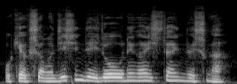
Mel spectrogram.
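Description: A man's voice: fairly high pitch, fairly even intonation, fast talker, warm tone, husky, voice pushed up. A man voicing a timid, polite hotel parking attendant who speaks hesitantly and apologetically. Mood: apologetic.

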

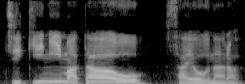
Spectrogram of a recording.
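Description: A ruthless usurper king, acted by a woman, in a smooth, lowish voice. The delivery is theatrical and imperious, coarse in its scorn, as in a classical stage drama. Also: level tone, moderate pace, a bit bright. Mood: imperious, expectant. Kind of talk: classical stage play reading.

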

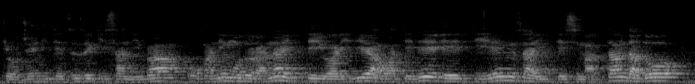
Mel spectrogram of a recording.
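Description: A man's voice: mid-range voice, steady tone, normal speed, lightly acted. Far from the mic in an echoey room, a man plays a chatty old grandfather. He recounts things in Nambu dialect, as in a homemade radio play. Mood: chatty, recounting. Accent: Nambu dialect of northern Japan. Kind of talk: amateur radio drama acting. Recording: distant echoey room with faint noise.

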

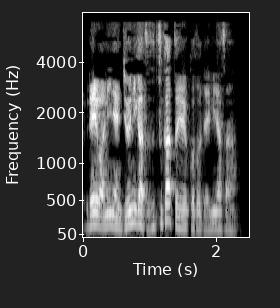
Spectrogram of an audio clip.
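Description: Fast, animated man hosting, Kansai accent. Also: medium pitch, husky. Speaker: host and leader of an amateur radio drama group. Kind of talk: lively radio show hosting. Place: at home, recorded remotely. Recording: muffled remote home recording.

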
